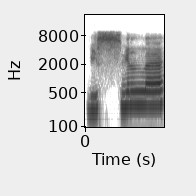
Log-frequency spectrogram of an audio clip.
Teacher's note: Sinnya mengalir dengan sempurna suara dan nafas.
